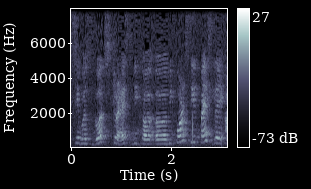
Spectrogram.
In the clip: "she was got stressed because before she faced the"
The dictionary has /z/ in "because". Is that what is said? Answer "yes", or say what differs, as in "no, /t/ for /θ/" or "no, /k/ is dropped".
no, /z/ is dropped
